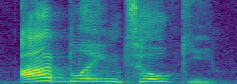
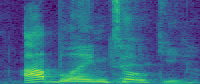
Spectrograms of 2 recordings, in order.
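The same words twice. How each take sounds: First: Emphatic. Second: Said in the usual way. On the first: Real, not acted. Joking declaration, then apology.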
